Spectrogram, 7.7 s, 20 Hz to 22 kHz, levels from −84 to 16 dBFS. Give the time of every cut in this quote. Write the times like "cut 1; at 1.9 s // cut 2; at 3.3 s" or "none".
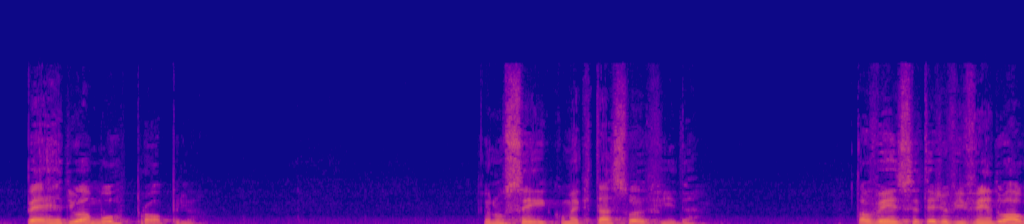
none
